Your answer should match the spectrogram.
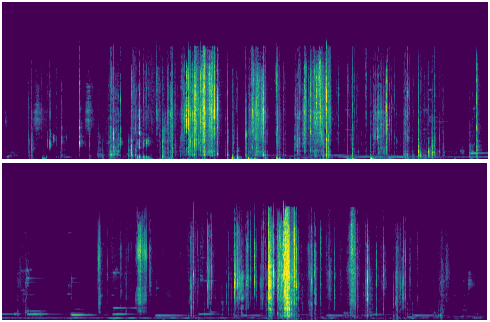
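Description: Sealed trading-card box and foil card packs being torn open by hand: irregular tearing, crinkling and crackling of cardboard and wrappers, loudest in a few sharp rips. A simple tune of held notes plays softly underneath from about seven seconds in.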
